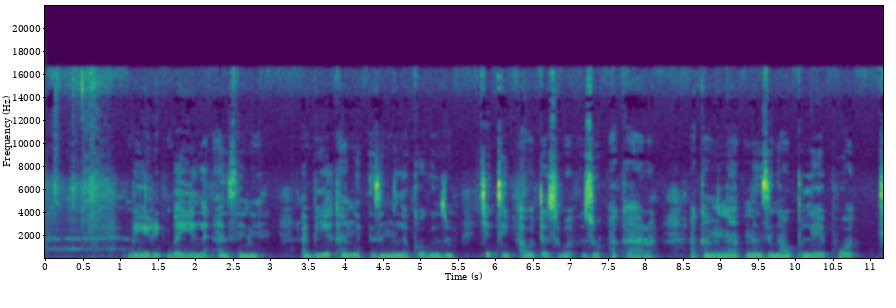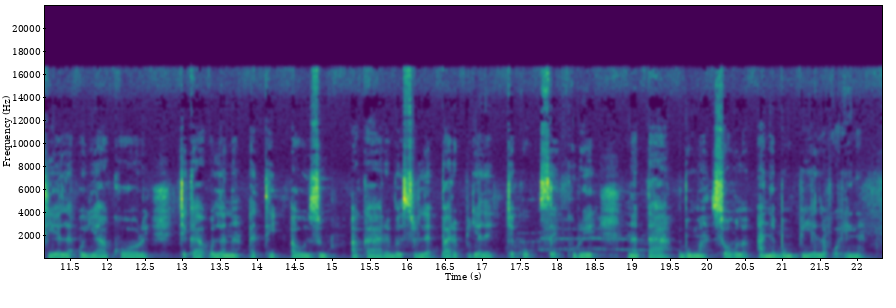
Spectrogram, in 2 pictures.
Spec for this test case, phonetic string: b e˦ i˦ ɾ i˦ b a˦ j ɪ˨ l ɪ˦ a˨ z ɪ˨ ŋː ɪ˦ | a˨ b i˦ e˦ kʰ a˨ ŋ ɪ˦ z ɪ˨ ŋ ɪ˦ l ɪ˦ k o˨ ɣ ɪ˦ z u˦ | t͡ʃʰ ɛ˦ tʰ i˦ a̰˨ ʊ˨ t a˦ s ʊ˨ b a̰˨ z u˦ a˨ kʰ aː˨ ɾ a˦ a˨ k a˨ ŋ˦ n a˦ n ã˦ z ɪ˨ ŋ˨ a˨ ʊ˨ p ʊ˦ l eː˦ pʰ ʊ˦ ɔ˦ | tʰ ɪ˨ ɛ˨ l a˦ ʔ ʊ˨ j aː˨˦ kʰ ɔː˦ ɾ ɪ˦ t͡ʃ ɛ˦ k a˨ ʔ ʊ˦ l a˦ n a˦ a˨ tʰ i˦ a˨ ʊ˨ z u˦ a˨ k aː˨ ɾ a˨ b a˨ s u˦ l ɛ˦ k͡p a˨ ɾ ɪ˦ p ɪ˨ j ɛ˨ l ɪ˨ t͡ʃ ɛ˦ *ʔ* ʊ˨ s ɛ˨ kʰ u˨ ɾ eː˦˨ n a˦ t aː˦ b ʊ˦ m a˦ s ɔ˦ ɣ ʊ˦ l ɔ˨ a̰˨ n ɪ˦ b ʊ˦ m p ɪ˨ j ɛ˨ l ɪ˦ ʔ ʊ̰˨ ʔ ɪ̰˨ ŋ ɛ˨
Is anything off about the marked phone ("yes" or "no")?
yes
